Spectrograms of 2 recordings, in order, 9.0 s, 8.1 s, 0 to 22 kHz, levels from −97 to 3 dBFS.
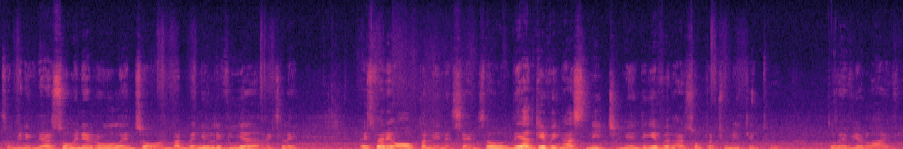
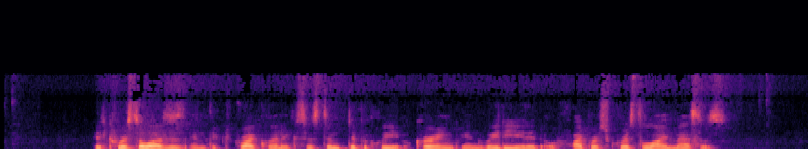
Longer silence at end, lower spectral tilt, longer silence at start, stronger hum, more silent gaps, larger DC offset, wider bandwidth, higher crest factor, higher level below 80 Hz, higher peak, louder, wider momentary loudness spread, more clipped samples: second, 0 s vs 0.85 s; about the same, -7 dB/octave vs -7 dB/octave; second, 0 s vs 0.95 s; neither; neither; neither; first, 19 kHz vs 11.5 kHz; about the same, 20 dB vs 20 dB; about the same, -52 dBFS vs -56 dBFS; about the same, -6 dBFS vs -4 dBFS; about the same, -26 LUFS vs -24 LUFS; about the same, 16 LU vs 14 LU; neither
